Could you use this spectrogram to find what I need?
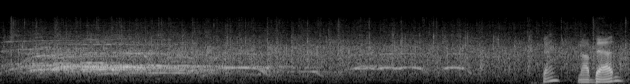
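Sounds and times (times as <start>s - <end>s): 
whoops: 0.0s - 4.8s
audience applause: 0.0s - 6.2s
speech: 5.4s - 6.2s.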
